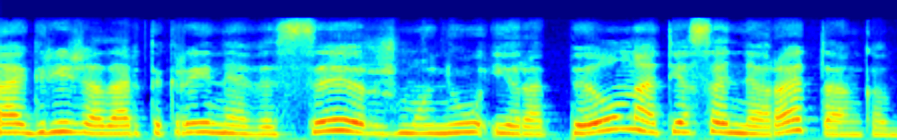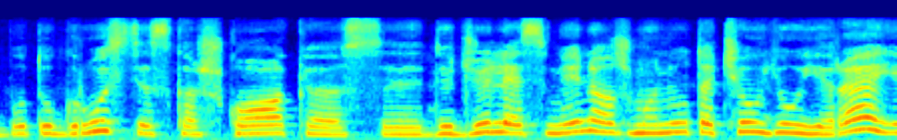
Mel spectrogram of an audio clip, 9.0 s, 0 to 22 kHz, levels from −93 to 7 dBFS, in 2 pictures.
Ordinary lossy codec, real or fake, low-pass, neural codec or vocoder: AAC, 32 kbps; fake; 19.8 kHz; autoencoder, 48 kHz, 128 numbers a frame, DAC-VAE, trained on Japanese speech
